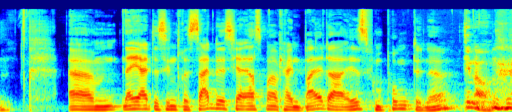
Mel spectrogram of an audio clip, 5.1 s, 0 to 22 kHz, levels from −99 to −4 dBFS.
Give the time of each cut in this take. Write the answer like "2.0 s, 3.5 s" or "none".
1.5 s, 2.8 s, 3.7 s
